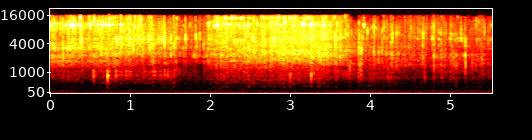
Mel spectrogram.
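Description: A long, hollow, painted cardboard rain stick is held diagonally and tilted while fingertips tap and rub its surface. A steady, bright trickling hiss like falling rain fills the clip, with faint soft taps and clicks scattered through it. The sound swells slightly in the middle and fades gently toward the end.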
